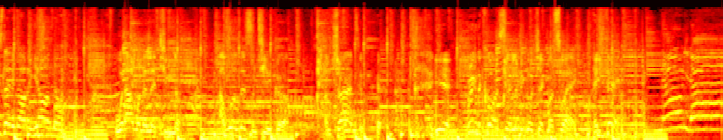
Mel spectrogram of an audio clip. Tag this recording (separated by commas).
Exciting music, Happy music, Music, Speech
